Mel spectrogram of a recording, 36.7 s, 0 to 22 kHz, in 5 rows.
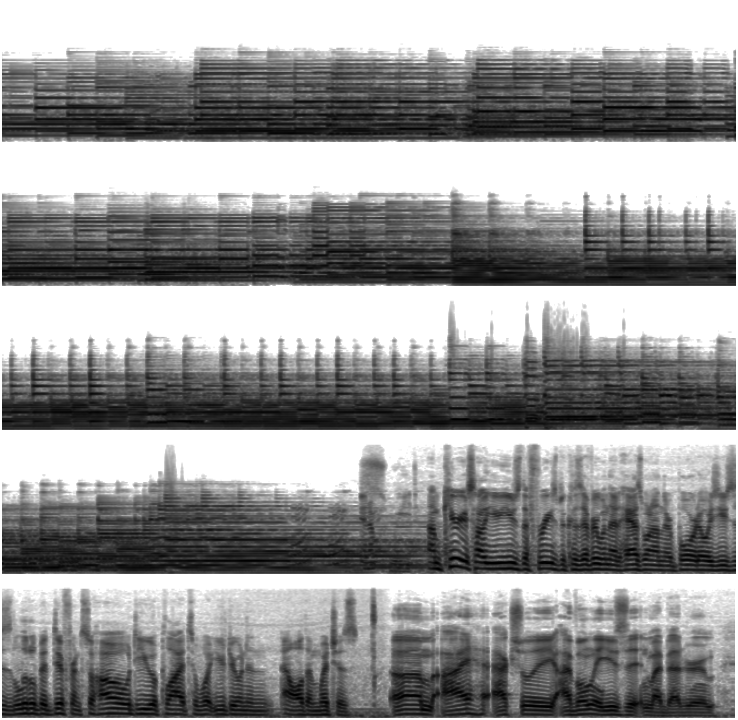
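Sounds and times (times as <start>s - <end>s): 
distorted electric guitar through fuzz, delay and amp reverb: 0.0s - 28.0s
speech: 26.4s - 36.6s.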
